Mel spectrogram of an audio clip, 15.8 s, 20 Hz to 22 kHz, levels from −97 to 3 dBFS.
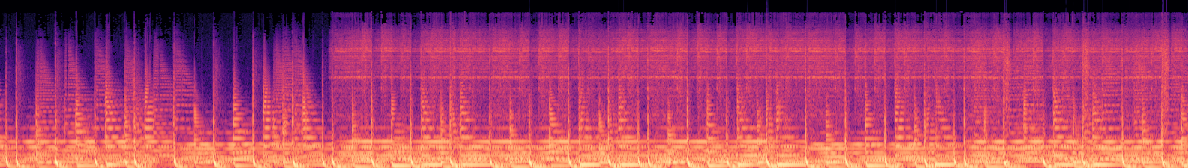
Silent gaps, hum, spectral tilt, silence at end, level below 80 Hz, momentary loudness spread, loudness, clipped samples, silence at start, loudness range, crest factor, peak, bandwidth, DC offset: none; none; -6.5 dB/octave; 0 s; -16 dBFS; 3 LU; -9 LUFS; under 0.1%; 0 s; 2 LU; 8 dB; 0 dBFS; 12.5 kHz; under 0.1%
